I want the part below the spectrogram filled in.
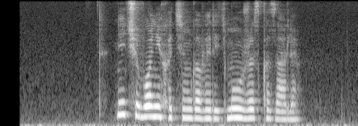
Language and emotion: Russian, sad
